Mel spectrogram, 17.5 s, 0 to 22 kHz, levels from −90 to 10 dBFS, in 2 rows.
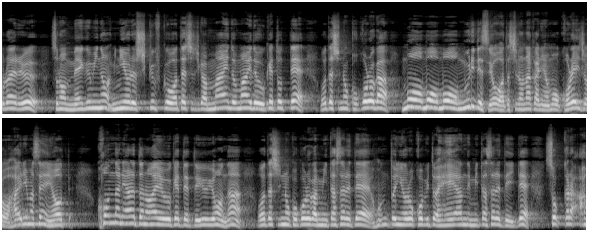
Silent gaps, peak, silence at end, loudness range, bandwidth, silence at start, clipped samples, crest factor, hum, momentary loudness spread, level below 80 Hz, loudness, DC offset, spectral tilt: none; 0 dBFS; 0 s; 3 LU; 12.5 kHz; 0 s; under 0.1%; 12 dB; none; 7 LU; -68 dBFS; -13 LUFS; under 0.1%; -5.5 dB/octave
